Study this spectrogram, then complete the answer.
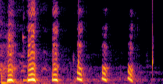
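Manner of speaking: high squealing laugh; loud burst of laughter. Real, not acted. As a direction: crack up loudly. Cracks up at own joke.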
